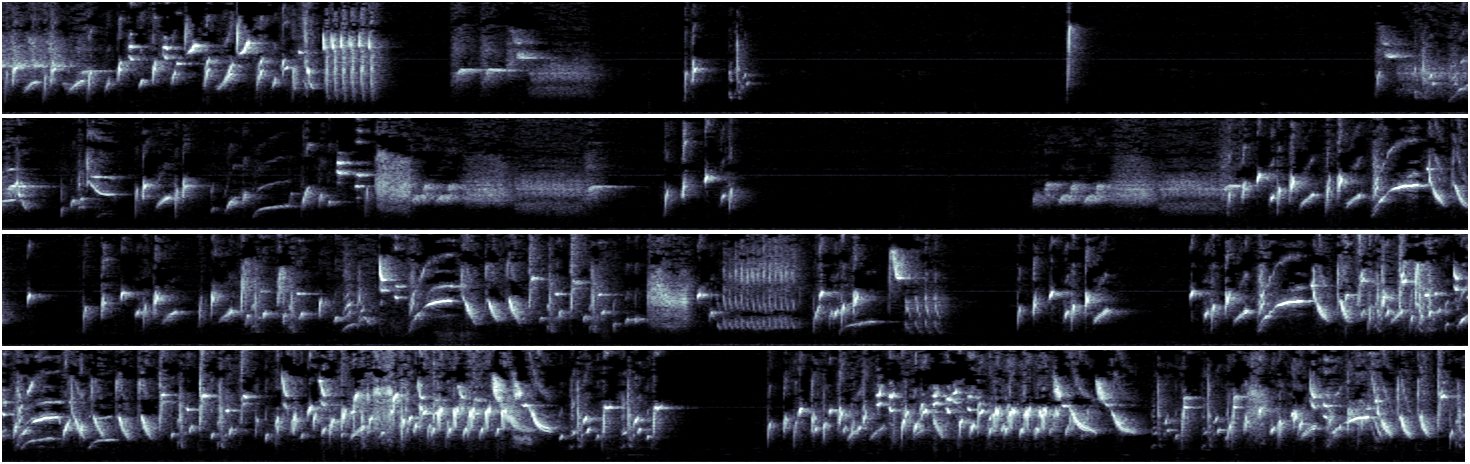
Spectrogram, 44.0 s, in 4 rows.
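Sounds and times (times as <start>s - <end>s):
songbirds chirping and trilling: 0.0s - 43.9s.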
